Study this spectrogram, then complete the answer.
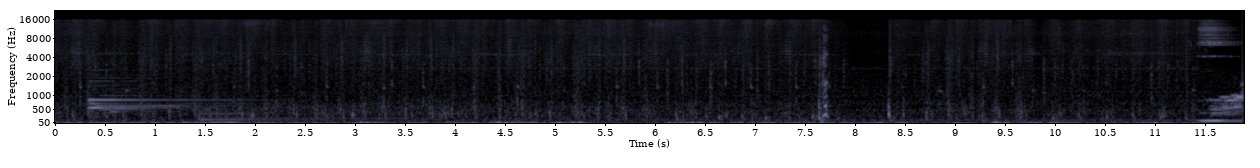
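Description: Wind blows steadily through grass.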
